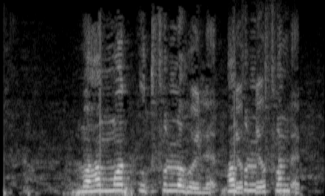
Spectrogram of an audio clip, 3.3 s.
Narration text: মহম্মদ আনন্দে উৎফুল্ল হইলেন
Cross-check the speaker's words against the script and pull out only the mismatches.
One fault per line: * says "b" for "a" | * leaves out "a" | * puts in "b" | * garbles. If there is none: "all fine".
* leaves out "আনন্দে"
* garbles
